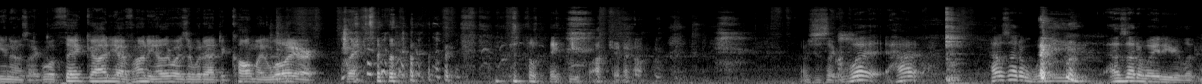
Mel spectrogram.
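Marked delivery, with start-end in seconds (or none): 0.4-3.2 louder mock-relieved jab; acted-out sarcastic relief; retold sarcasm. Retold sarcastic jab at departing customer. 8.5-12.0 high, loud incredulous questioning; acted-out bewildered indignation; retold disbelief. Retold disbelief at customer's behaviour.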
